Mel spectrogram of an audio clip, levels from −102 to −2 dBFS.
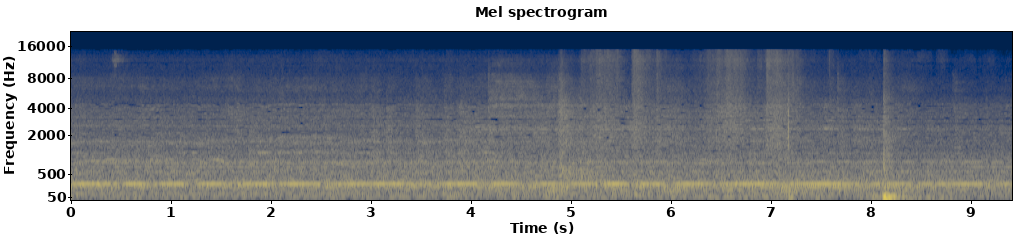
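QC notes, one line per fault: Throughout: HE-AAC compression. The treble sounds gritty and metallic, and nothing reaches above 14.9 kHz. The likely cause is spectral band replication, which rebuilds the upper bands from copied lower ones, so harmonics misalign there. The plainly audible damage fits about 20 kbps.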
